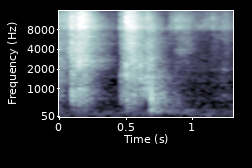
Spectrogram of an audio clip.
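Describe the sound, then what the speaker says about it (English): A deck of tarot cards being quickly shuffled in two short riffling bursts, crisp papery fluttering close by, followed by a quiet tail with no talking. "I'm going to just quickly kind of shuffle"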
